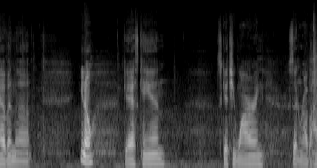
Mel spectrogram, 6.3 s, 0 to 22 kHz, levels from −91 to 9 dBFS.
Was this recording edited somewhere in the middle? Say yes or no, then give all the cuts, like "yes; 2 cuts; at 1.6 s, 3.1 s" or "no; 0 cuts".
no; 0 cuts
